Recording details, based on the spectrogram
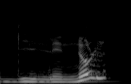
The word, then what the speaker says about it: Gyllenhaal: On a d'abord eu Jake Gyllenhaal, je l'ai bien prononcé, Joshua Jackson, qui était envisagé Kylian Murphy.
